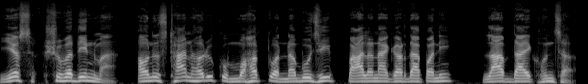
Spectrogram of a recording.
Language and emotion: Nepali, neutral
